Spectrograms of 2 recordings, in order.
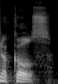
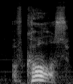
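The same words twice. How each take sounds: First: "of course" in a light Scottish lilt, falling; Scottish villager's aside; Scottish accent. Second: "Of course" high and strained, falling; a creaky old sage; old wizard voice. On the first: Cillian's aside to the party, Scottish accent. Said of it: "my attempted Scottish accent". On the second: Merlin explaining the ritual to the party, old wizard voice. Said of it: "the voice that I'm giving him". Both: Acted.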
